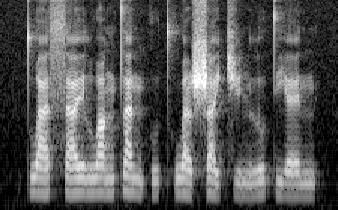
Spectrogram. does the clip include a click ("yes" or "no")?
no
